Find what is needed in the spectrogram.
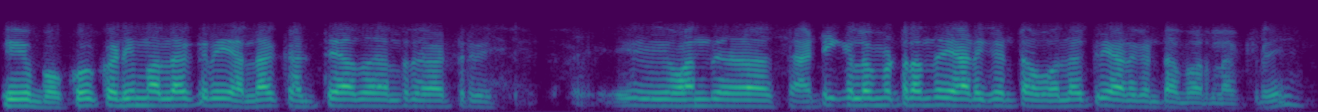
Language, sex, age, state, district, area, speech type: Kannada, male, 18-30, Karnataka, Gulbarga, urban, conversation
